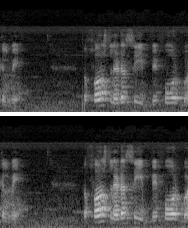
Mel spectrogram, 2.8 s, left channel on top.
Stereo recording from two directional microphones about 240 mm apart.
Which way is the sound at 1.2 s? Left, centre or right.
Right.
